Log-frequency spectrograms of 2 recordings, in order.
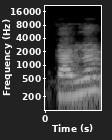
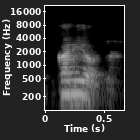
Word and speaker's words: career: responsible and challenging career, career नहीं, career.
